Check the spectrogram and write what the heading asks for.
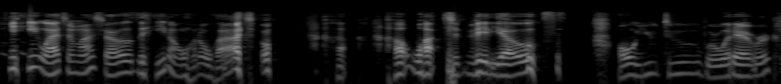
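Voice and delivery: giggling through the words; amused chuckling aside; laughing. Real, not acted. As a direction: laugh while telling it. Laughing about shows.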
